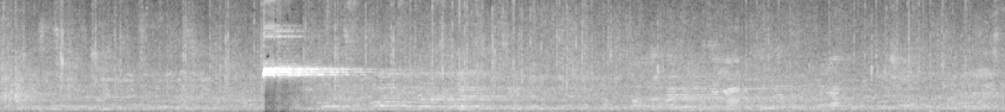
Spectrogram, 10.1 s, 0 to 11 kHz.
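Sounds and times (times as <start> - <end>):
murmur of voices: 0.0 - 10.0
referee's whistle: 2.6 - 3.6.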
